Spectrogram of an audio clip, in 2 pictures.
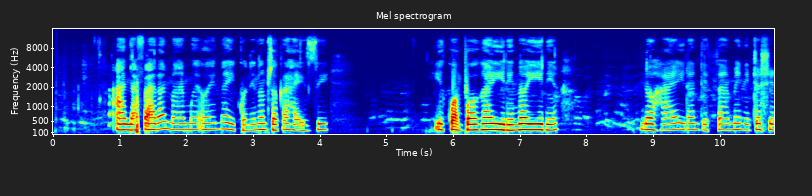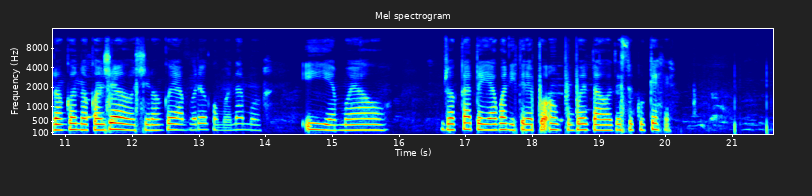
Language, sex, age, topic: Oshiwambo, female, 25-35, agriculture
